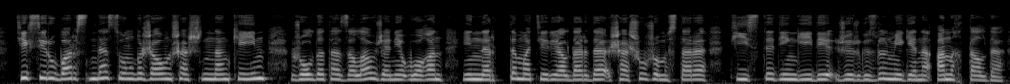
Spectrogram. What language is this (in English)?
Kazakh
